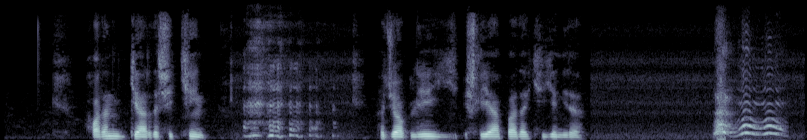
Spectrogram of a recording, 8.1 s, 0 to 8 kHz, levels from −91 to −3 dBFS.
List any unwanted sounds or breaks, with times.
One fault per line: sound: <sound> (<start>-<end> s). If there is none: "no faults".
sound: laugh (2.4-3.4 s)
sound: bark (7.1-7.9 s)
